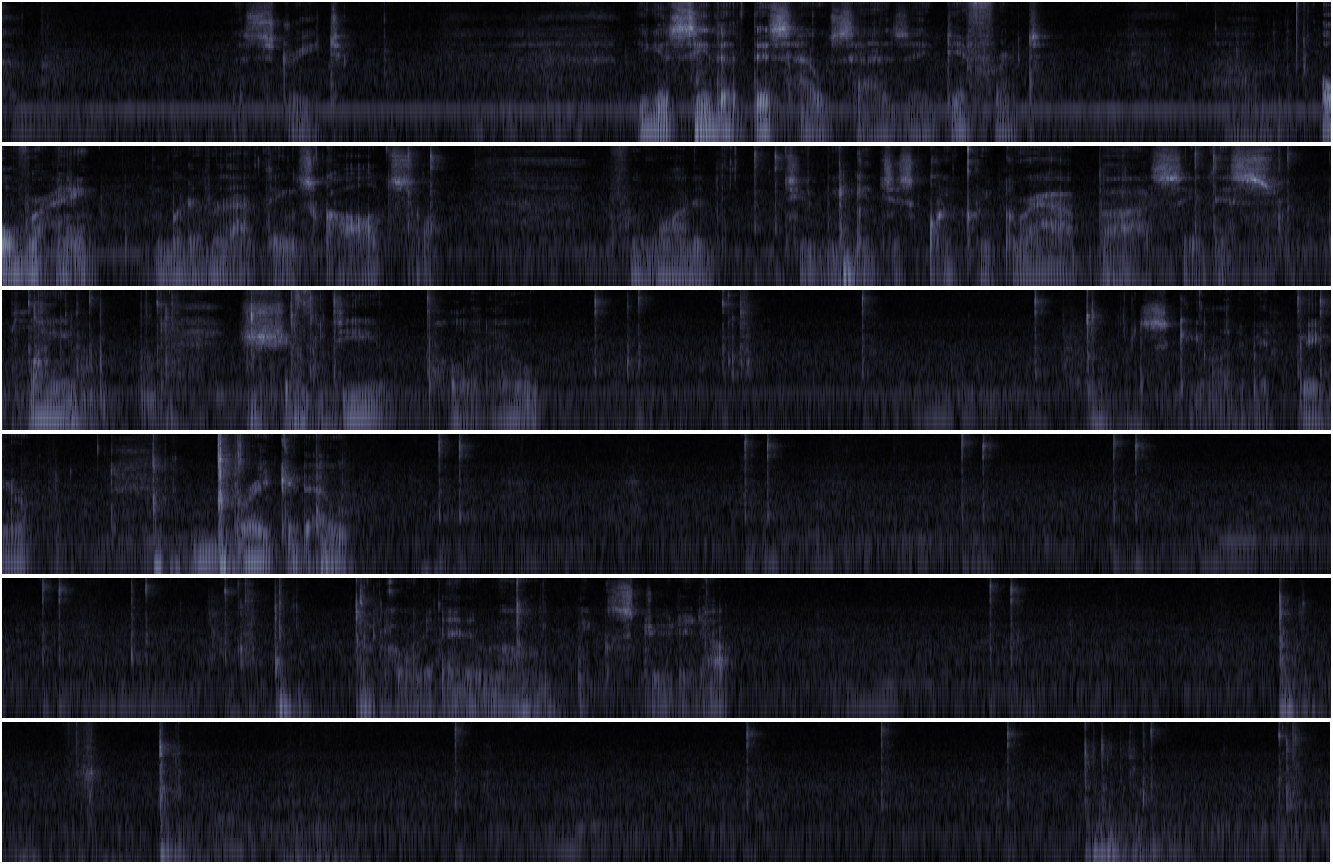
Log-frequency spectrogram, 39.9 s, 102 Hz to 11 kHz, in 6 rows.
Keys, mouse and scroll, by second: 10.2 click, 10.8 Tab, 12.0 3, 12.5 click, 12.9 middle click, 13.6 shift+middle click, 14.6 shift+d, 15.3 click, 16.4 middle click, 17.5 click, 18.6 s, 20.6 p, 21.4 Tab, 22.0 click, 23.5 click, 24.6 click, 27.2 middle click, 27.8 Tab, 28.2 a, 29.1 e, 33.1 a, 33.9 KP_1, 35.4 click, 37.5 click, 38.6 alt+a, 38.9 middle click.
